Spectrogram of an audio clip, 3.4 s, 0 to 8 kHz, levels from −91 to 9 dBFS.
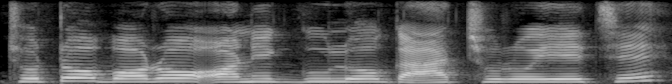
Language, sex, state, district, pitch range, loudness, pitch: Bengali, female, West Bengal, Alipurduar, 250-290 Hz, -16 LUFS, 275 Hz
